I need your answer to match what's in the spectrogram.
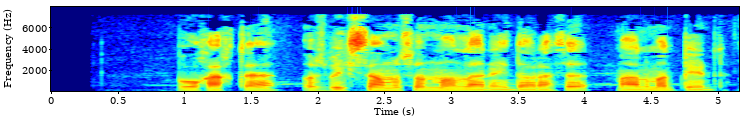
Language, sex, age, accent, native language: Uzbek, male, 18-24, Surxondaryo, Uzbek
